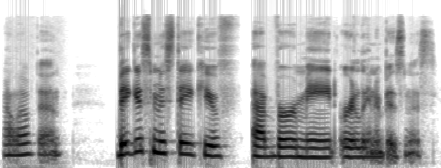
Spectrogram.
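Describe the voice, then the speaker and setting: A woman's voice: mid-range voice, moderate pace, vocal fry, dark tone, dry recording, clean studio sound. A woman from Russia hosting a podcast, asking questions in a chatty, encouraging way. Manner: chatty, encouraging, frequent backchannels. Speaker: podcast host. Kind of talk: casual interview questions.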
